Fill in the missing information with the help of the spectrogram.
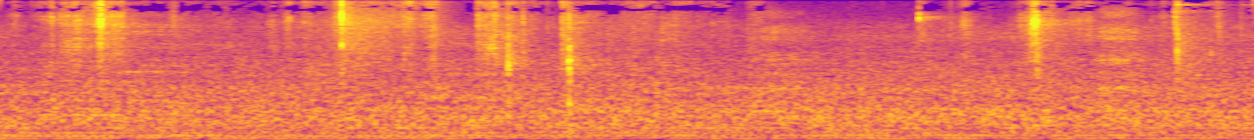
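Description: Hands handling plastic packaging or a plastic watch case: a few faint, scattered clicks and rustles over a steady low background hum.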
